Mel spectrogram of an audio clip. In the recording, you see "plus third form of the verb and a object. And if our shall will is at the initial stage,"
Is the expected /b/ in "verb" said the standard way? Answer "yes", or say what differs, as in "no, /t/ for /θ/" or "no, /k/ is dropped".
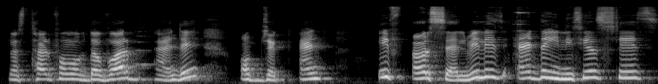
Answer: yes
